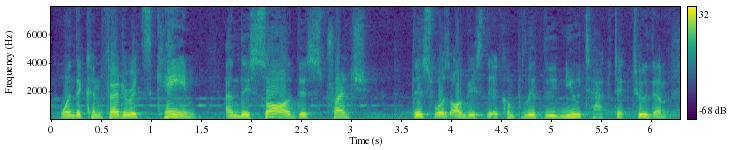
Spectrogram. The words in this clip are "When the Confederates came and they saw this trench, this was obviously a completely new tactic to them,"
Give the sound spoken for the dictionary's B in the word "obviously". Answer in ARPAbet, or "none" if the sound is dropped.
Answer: B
